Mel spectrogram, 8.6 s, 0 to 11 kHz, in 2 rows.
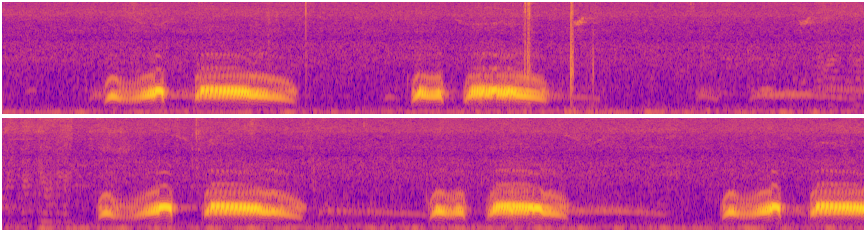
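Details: Spotted dove recorded live as a decoy at Pha Sing, Thailand: a rhythmic series of cooing phrases. Quick paired rising notes each lead into a fuller husky coo, repeated about every 1.5 to 2 seconds, with faint clicks in the background.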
